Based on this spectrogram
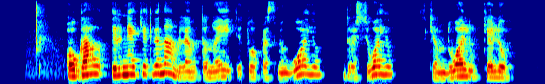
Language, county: Lithuanian, Kaunas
